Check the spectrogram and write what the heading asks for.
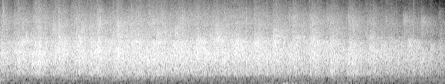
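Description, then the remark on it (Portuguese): An audience applauds Jesus for the sermon's message, together in a steady, dense wash of clapping that holds strong for several seconds and tapers only slightly at the end, with no voices standing out. “Vamos aplaudir a Jesus por essa palavra.”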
